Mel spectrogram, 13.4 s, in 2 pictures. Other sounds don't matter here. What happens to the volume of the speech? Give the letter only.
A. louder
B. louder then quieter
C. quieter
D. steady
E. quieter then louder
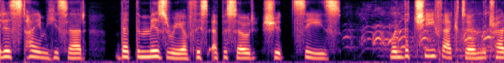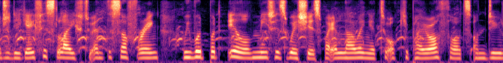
D.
